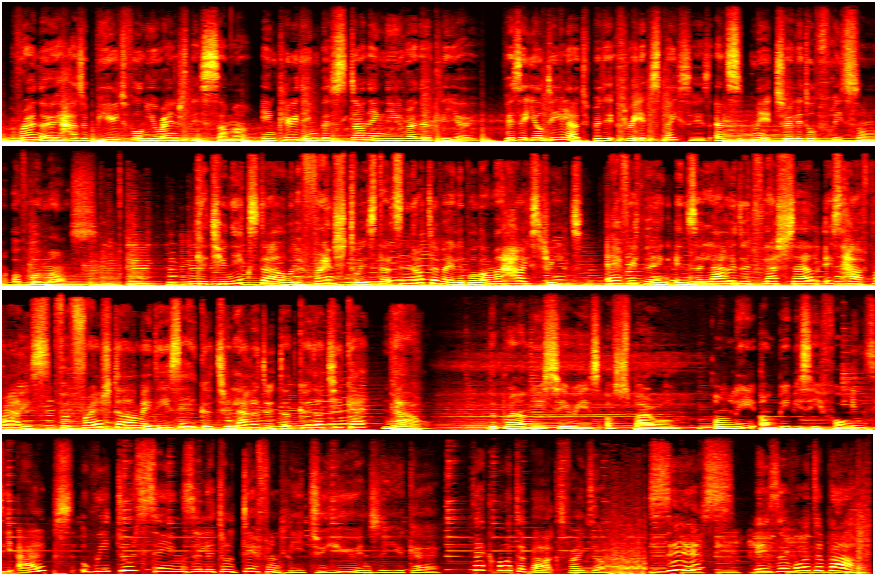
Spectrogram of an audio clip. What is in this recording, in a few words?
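Commercial English accented; GoLocalise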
